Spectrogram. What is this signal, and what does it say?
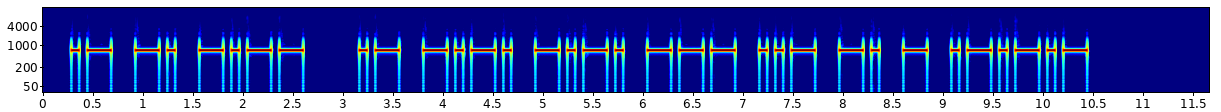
Morse code, heard as a keyed tone, about 14 wpm, 700 Hz. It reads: ANY ACCOUNT.
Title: Sentences from Top 900 Words 15wpm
